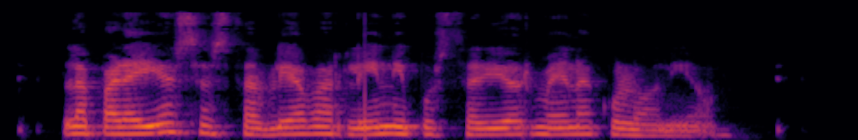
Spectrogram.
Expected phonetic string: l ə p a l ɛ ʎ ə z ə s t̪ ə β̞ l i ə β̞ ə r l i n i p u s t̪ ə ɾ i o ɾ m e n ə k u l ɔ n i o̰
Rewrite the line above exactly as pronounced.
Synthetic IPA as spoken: l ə p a ɾ ɛ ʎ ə s ə s t̪ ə β̞ l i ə β̞ ə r l i n i p u s t̪ ə ɾ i o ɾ m e n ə k u l ɔ n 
